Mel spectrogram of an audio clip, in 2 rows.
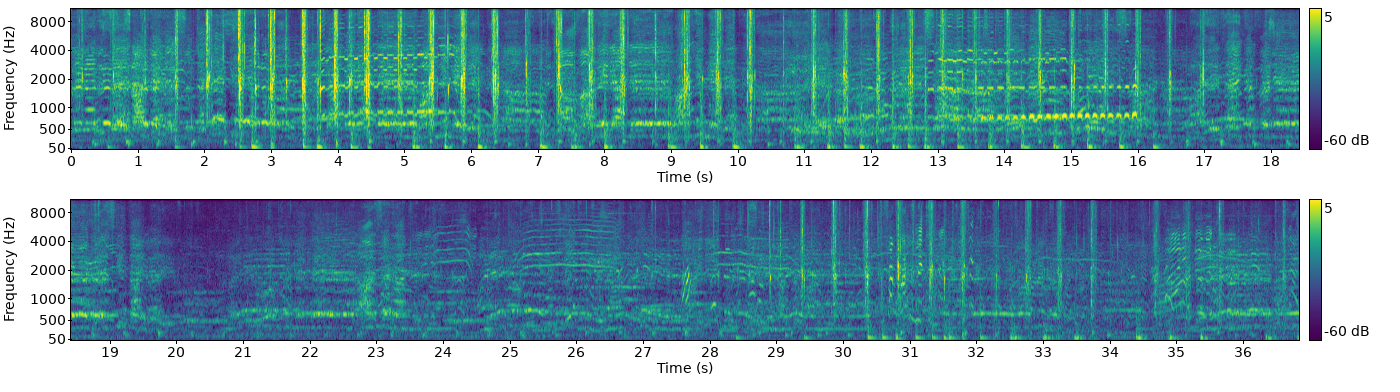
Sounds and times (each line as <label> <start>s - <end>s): chantent a cappella 0.0s - 36.8s
jouent successivement du tambour 0.0s - 36.8s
